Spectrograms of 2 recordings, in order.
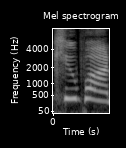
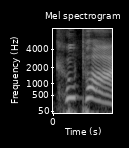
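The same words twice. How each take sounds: First: The first syllable sounds like cue. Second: The first syllable sounds like coo. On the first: The speaker calls it wrong. "Don't say coupon" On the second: The speaker calls it right. "It's coupon"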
